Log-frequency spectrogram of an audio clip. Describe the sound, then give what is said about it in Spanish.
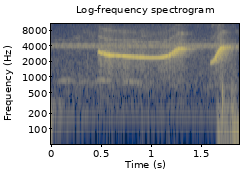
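A thrush-like schiffornis whistles its song, recorded for the Colombian Bird Sound Bank of the Instituto von Humboldt and Cornell University: one long, pure note that dips slightly and then slides upward, followed by a brief rising whistle, clear against a quiet background. “El trino del saltarín turdino forma parte del Banco de Sonidos de Aves Colombianas, recopilado por el Instituto von Humboldt y la Universidad de Cornell.”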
